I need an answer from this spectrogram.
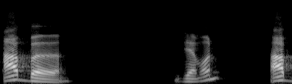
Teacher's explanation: দুই ঠোঁটের, দুই ঠোঁটের ভিজে অংশ হতে বা উচ্চারিত হয়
